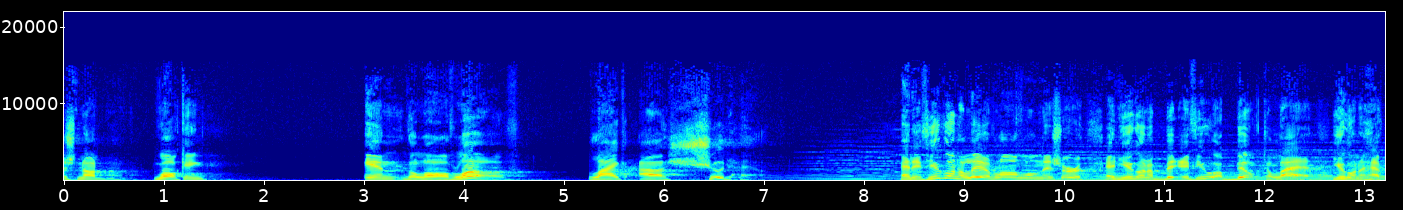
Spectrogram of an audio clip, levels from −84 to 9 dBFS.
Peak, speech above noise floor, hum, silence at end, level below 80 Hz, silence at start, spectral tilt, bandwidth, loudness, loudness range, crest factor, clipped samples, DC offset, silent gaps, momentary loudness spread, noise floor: -10 dBFS; 41 dB; none; 0 s; -72 dBFS; 0 s; -3.5 dB/octave; 16 kHz; -27 LUFS; 4 LU; 18 dB; under 0.1%; under 0.1%; none; 9 LU; -69 dBFS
